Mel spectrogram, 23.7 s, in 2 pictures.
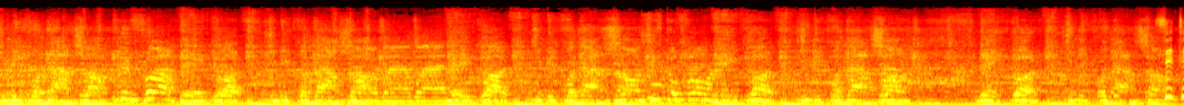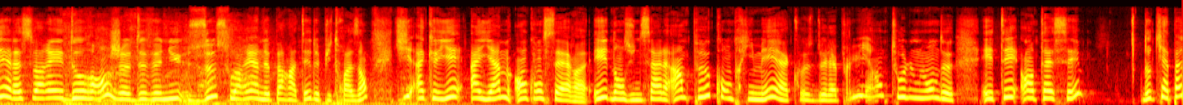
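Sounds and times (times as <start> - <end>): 
large crowd clapping in a steady rhythm: 0.0 - 11.8
people yelling and cheering: 0.0 - 16.3
speech: 0.4 - 23.6.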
